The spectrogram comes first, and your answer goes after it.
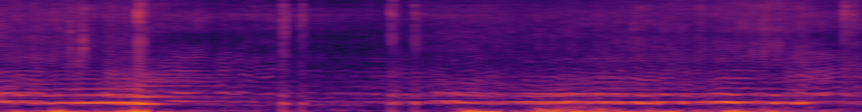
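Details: Honey bees buzzing inside a hive, recorded with a USB microphone: a dense, steady drone with overlapping wavering hums, loudness swelling and dipping, and a few faint clicks and knocks.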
